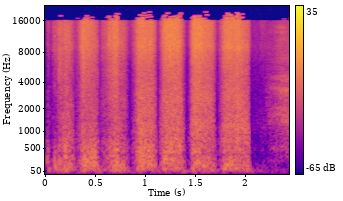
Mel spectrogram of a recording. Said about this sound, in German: Jetzt kommt noch der Windschutz aufs Mikrofon.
